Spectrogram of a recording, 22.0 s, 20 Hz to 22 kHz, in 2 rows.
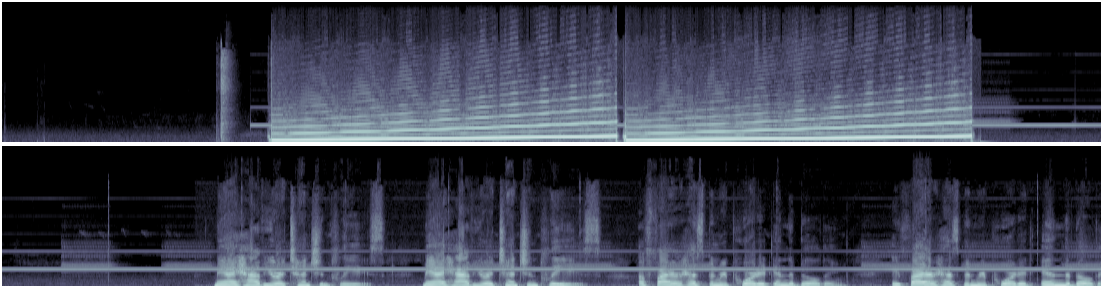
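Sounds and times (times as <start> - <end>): slow-whoop evacuation tone: 2.7 - 11.2
faint steady high tone: 9.8 - 21.9.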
